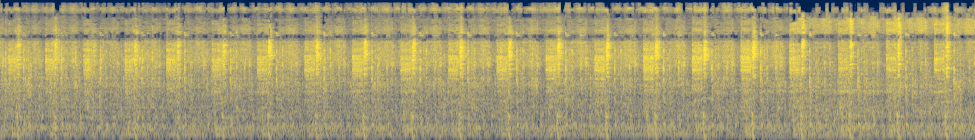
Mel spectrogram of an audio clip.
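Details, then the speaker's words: Newly bought classic Rambler car, long off the road, idling: slow steady beat with light valve chatter on top; sounds healthy at idle. "persuing sounds pretty healthy"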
